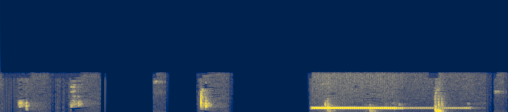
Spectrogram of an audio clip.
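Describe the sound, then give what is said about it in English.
A steady, loud telephone dial tone from a second phone hums for about two seconds as a call is being placed, with short yapping barks sounding just before it and a few more cutting across the tone. “Let me get my other phone so I can make a phone call.”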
